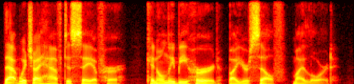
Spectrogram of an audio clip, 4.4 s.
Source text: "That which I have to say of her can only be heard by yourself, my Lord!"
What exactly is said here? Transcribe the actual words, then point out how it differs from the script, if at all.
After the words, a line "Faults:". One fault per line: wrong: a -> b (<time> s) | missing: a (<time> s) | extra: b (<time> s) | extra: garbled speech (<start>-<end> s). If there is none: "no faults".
"That which I have to say of her can only be heard by yourself, my Lord!"
Faults:
no faults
